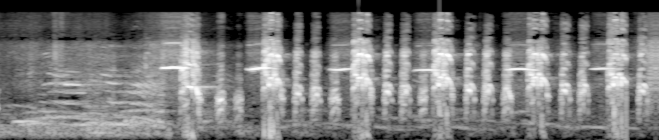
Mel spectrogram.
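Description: A grey francolin gives loud, shrill, grating notes with whistled edges, repeated about twice a second after a faint opening second.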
